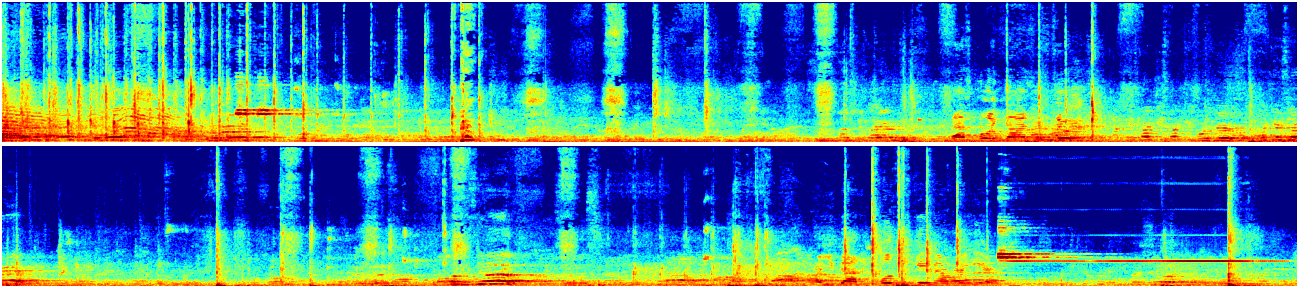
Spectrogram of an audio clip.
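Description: Young people chatter and call out in a large echoing gym.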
